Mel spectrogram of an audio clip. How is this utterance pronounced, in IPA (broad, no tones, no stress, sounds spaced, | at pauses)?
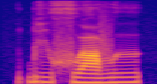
ɓ i xʷ ɑ v ɯ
